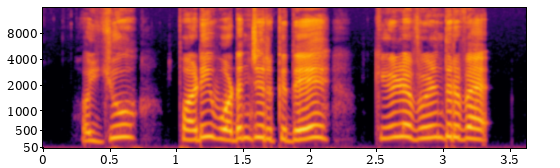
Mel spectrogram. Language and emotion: Tamil, fearful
